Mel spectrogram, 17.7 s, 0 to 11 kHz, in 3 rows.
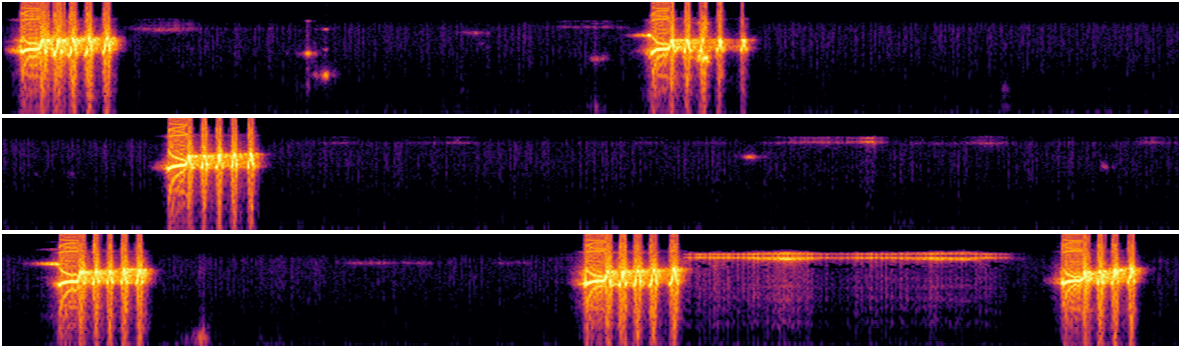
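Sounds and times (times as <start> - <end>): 
Myiophobus fasciatus calling: 0.0 - 0.6, 2.9 - 3.8, 6.7 - 7.2, 11.4 - 12.6, 14.6 - 17.5.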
